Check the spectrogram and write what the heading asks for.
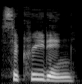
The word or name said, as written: secretin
